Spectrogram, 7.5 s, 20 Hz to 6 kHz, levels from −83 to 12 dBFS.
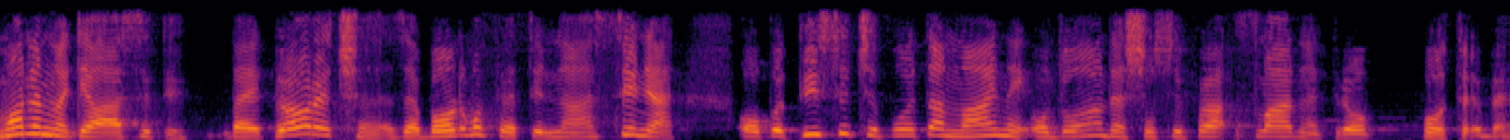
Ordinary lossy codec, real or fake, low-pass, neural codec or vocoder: none; fake; 5.4 kHz; codec, 16 kHz, 0.5 kbps, X-Codec, HuBERT features, trained on balanced general audio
